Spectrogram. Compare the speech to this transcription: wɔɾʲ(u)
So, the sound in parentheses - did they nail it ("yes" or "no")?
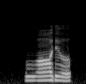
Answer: no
